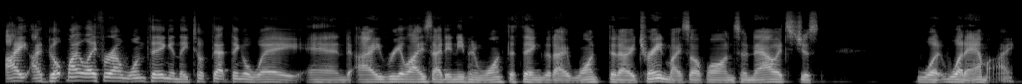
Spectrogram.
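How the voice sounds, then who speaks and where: A man's voice: mid-range voice, fairly even intonation, normal speed, a bit bright, smooth, no room sound, studio quality. A man running a tabletop role-playing game, talking casually with lots of fillers and restarts. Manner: rambling, many fillers and restarts. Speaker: game master. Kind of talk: casual tabletop play and narration.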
